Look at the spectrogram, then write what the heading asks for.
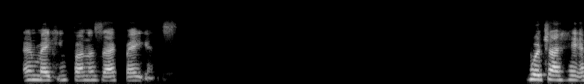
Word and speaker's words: Bagans: watching ghost adventures and making fun of zach bagans which i hate how he says his name it's spelled baggins but he pronounces it bacons and it drives me nuts see it's not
